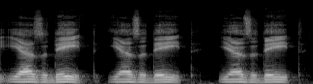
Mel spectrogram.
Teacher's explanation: H's are often reduced. He has a. It's gonna sound like one word. It's all linked. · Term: linking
